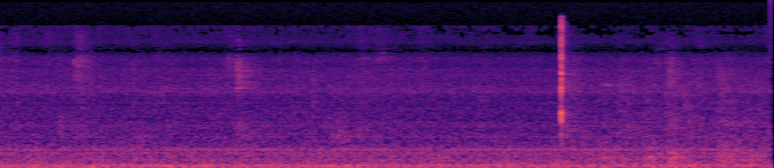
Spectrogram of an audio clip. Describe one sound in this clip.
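Fingers tap softly on a laptop keyboard.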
